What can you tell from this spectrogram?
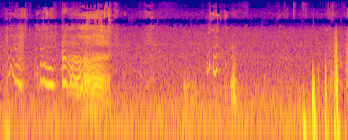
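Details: Blue Staffordshire Bull Terrier puppies from Petra & Tommy's litter, wriggly and asking to be picked up; a few high whining squeaks at the start, then quiet, then a run of short sharp hiccup-like bursts near the end.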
